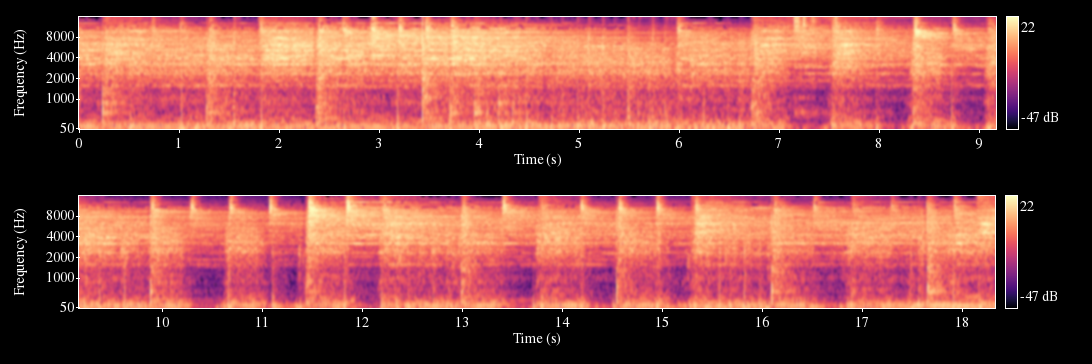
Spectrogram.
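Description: Live rock band playing an instrumental passage on electric guitar, bass guitar and drum kit. About seven seconds in, the playing turns into stop-start accented hits with short breaks between them.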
